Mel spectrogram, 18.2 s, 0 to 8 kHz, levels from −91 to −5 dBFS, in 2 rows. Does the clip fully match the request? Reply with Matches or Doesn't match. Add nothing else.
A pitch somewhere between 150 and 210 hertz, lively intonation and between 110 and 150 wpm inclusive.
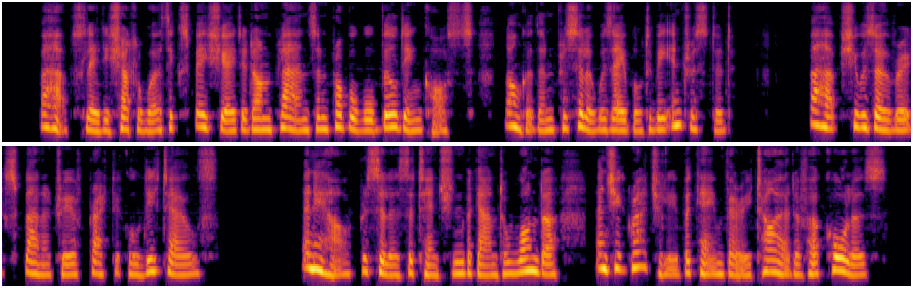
Doesn't match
